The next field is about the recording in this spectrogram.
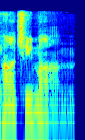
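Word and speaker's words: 八幡: comment on the name 'Hachiman'. The ancient Japanese pronunciation of the characters was 'yawata'; this at any rate was the reading Motoori Norinaga gave them when he transcribed the imperial edicts of Shoku Nihongi.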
